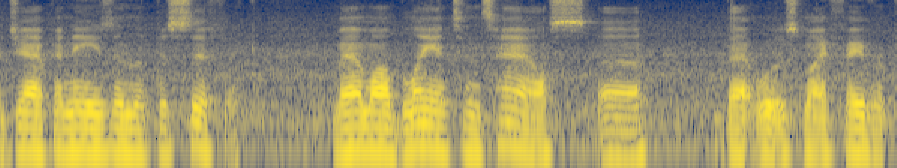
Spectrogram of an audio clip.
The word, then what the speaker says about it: Blanton: Mama Blanton's house, that was my favorite place in the world. I mean, no, that's not how it's said. Why am I saying it like that? Mama Blanton's house was my favorite place in the world.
